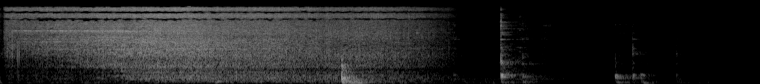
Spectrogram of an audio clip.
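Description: Barbera wine hitting a hot, used pan and sizzling loudly as it deglazes it. The sizzle starts abruptly and cuts off after about four and a half seconds, followed by a few light knocks.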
